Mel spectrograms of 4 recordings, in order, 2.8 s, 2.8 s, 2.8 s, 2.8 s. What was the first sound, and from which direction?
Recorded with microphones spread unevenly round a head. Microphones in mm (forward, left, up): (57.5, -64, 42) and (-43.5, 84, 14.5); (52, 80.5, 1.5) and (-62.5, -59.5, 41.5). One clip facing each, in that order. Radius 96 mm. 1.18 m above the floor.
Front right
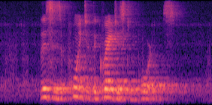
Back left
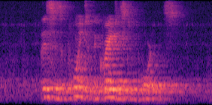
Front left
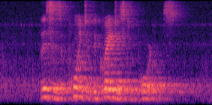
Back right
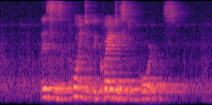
A woman speaking, 20° right.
